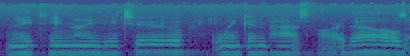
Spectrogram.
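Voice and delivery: very quiet, low, droning, flat one-note monotone. Imitating a favorite movie's history teacher speaking to his class, complete monotone. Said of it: "it was a complete monotone".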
